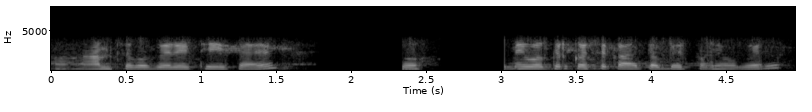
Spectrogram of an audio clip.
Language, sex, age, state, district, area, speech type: Marathi, female, 30-45, Maharashtra, Wardha, rural, conversation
